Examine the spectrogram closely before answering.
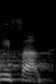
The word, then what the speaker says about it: Aoife: help anyone okay so if you think of FIFA the football and then take the F off you've got EAB so I'm an AI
